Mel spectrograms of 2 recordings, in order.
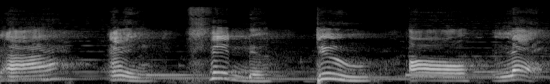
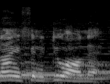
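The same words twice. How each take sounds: First: The sentence is said slowly and deliberately. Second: The sentence is said at a normal pace.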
